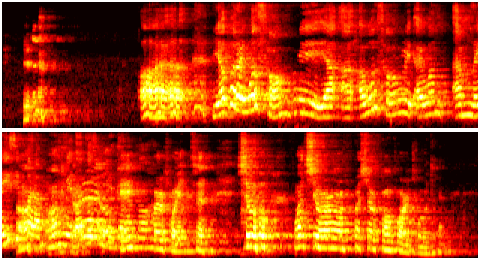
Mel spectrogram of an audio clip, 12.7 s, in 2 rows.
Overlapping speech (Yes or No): Yes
